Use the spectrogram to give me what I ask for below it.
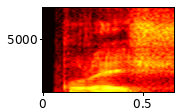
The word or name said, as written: Qureysh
